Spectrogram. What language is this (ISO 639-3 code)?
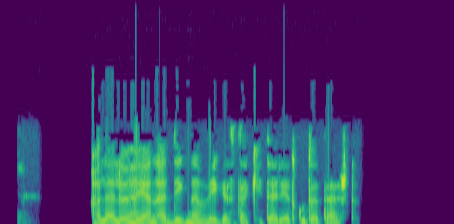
hun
